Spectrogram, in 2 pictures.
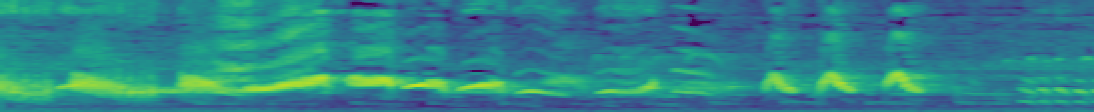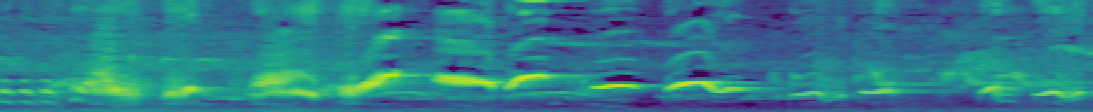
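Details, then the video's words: Chinese hwamei in a singing contest, morning training: varied song mixing rich whistles, quick repeated notes and a brief harsh buzzy rattle, then resuming loud rhythmic whistled phrases. "Hoạ Mi Hót Đấu /hoạ mi hót sáng luyện giọng kich bổi sổ giọng chim hót hay mỗi ngày/"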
